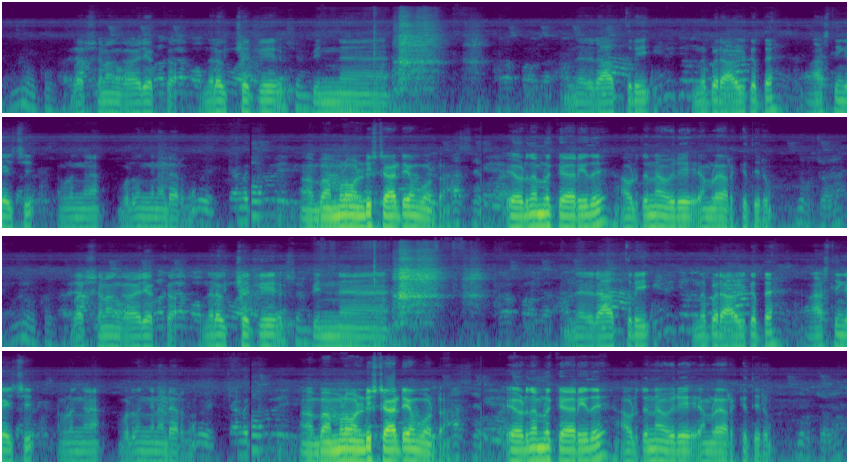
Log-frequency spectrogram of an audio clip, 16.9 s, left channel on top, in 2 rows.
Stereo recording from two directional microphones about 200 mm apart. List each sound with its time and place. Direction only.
0.7 s speech: 5° right (ahead or behind)
5.7 s speech: 5° right (ahead or behind)
10.8 s speech: 20° left (ahead or behind)
11.4 s speech: centre (ahead or behind)
13.5 s speech: 10° left (ahead or behind)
